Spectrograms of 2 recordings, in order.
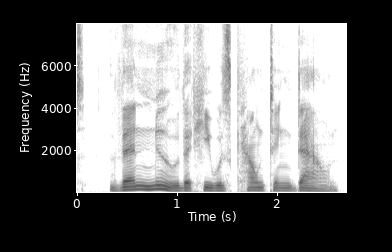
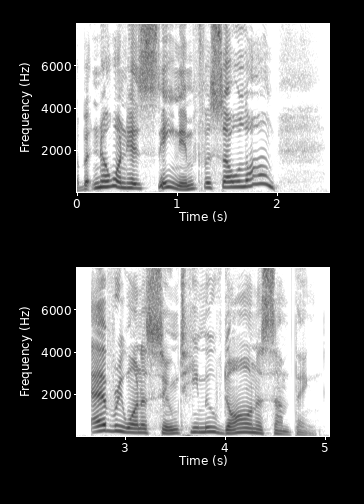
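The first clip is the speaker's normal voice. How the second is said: put-on excited young man; 8 semitones higher, 6 dB louder than usual. Chris voiced as character.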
